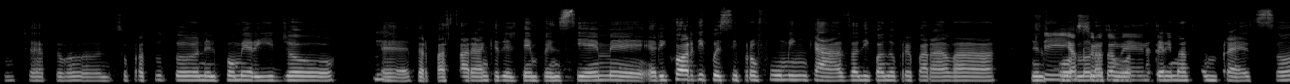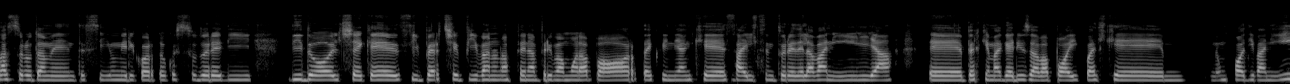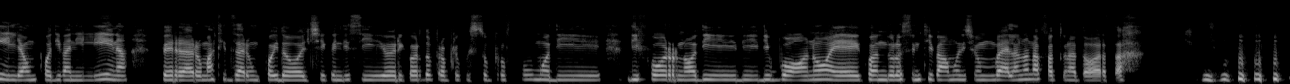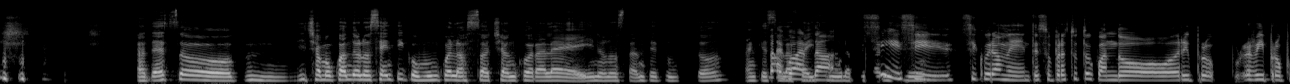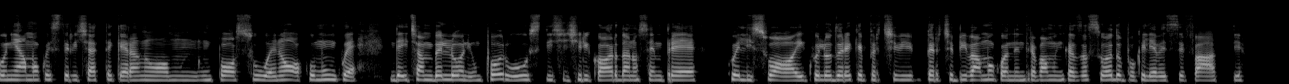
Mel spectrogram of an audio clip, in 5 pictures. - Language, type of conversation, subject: Italian, podcast, Quale piatto ti fa tornare in mente tua nonna?
- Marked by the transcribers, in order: chuckle; chuckle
